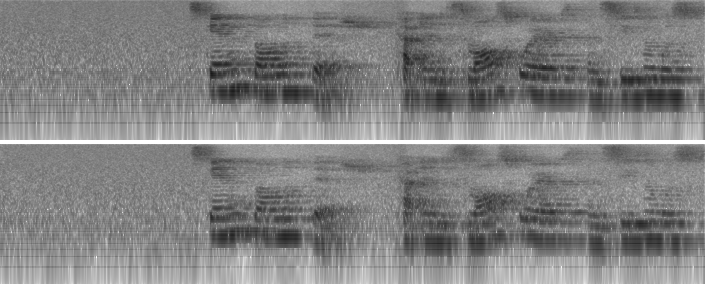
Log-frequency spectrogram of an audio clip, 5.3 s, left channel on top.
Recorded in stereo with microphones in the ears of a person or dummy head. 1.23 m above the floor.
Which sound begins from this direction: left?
A woman speaking, at 1.4 s.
